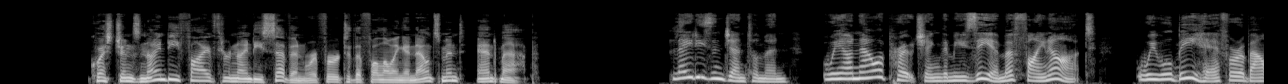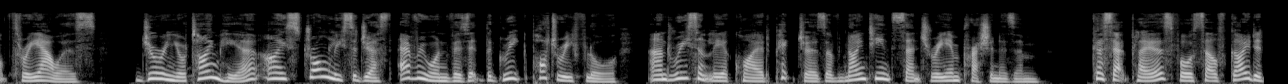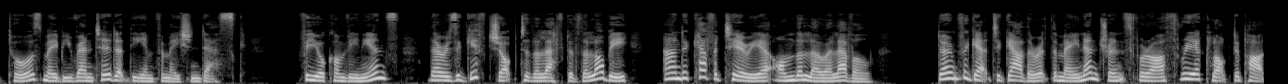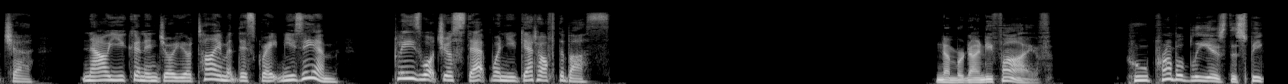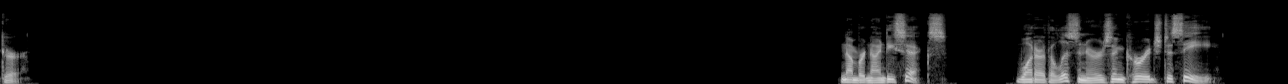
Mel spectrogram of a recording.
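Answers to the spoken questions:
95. A tour guide
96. The Greek pottery and 19th-century Impressionist pictures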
